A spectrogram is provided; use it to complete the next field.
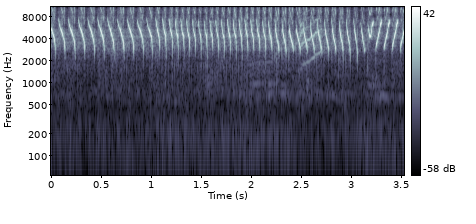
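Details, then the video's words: Canary song played to bring on breeding condition: a fast, high, even trill of rapidly repeated notes runs through the whole passage, shifting to a slightly different note near the end. "pingin kenarimu cepet birahi"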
